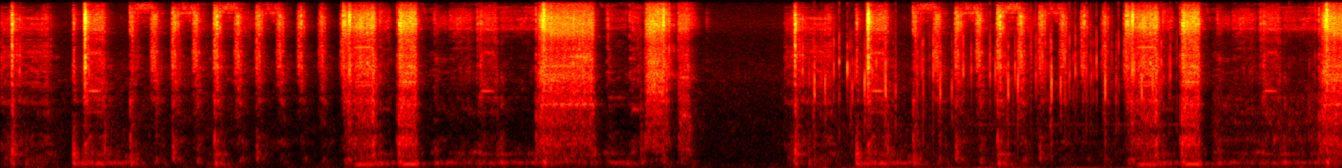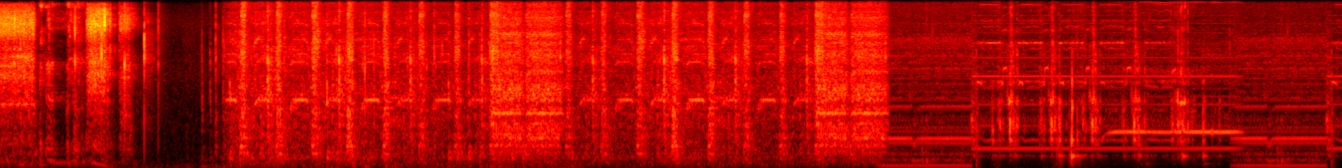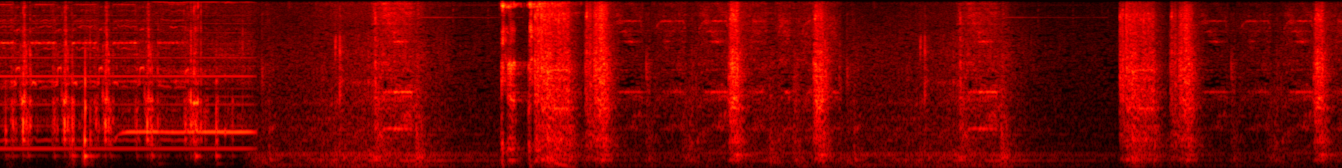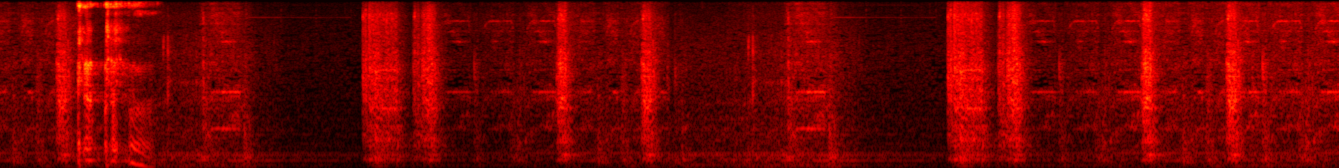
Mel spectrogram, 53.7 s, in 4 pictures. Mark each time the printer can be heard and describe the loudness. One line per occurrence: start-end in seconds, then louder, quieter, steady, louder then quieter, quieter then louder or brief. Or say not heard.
0.0-53.6 quieter.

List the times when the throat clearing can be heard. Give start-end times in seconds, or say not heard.
13.8-14.6, 31.8-32.6, 41.0-41.9.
